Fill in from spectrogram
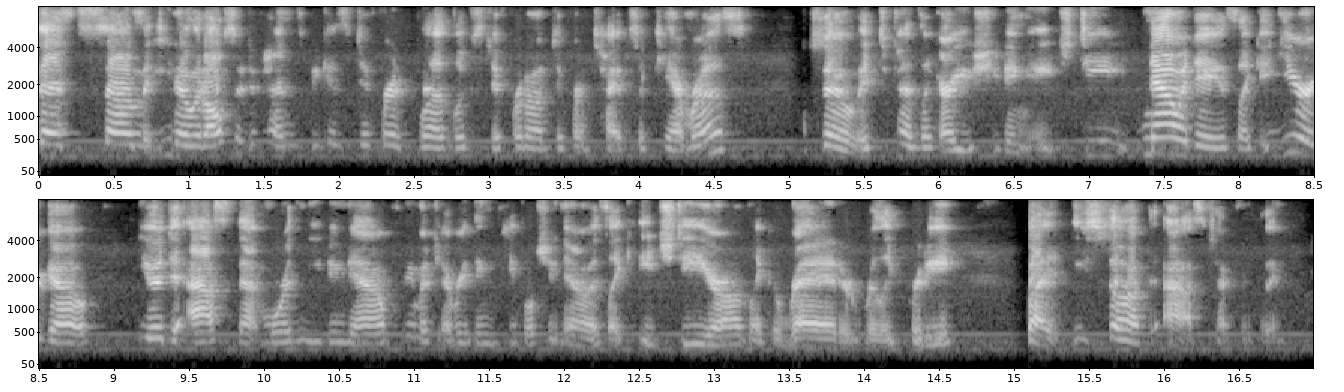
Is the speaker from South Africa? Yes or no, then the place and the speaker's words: no; Canada; moved away as an adult; also born or lived in Ohio; I'm Canadian, so it's not college, it's university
